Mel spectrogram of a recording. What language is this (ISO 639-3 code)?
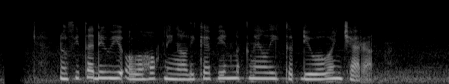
sun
